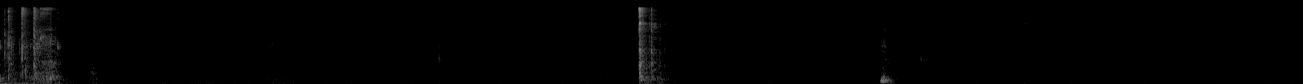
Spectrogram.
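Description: Two people biting into crisp potato chips together right at the start, then chewing quietly with a few faint crunches. One loud, short noise about six seconds in, and a smaller one a little before nine seconds.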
